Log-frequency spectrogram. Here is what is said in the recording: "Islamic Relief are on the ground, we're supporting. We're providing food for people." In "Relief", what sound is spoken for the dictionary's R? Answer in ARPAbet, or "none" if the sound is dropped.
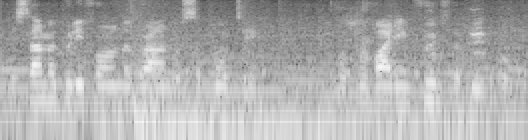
W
